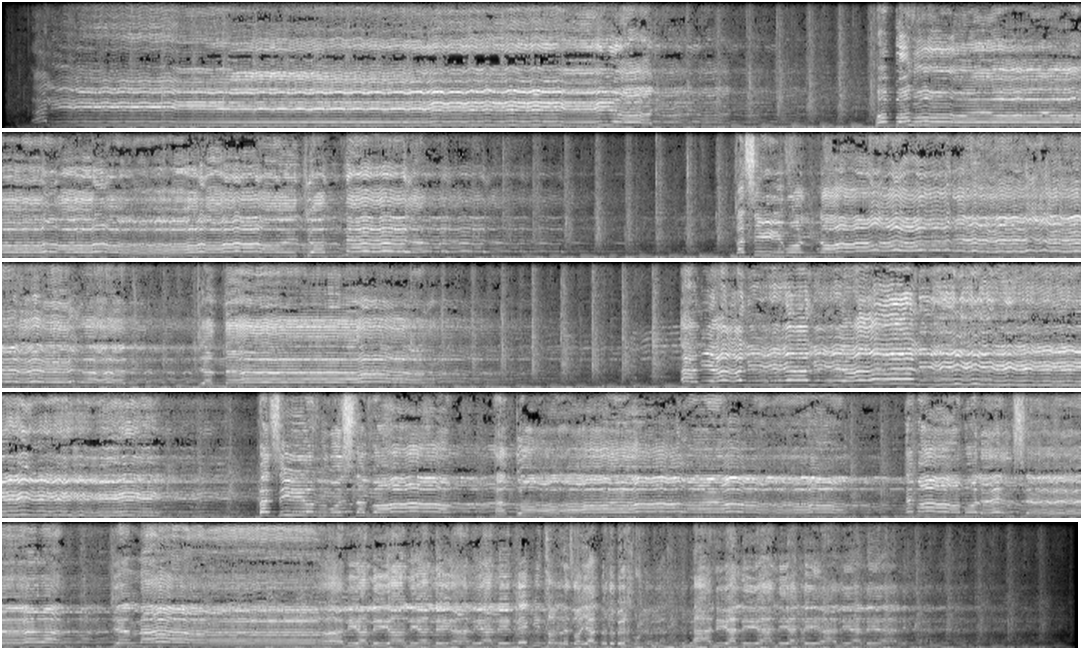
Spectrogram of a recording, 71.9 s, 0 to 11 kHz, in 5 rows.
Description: هیئت عاشقان ثارالله کرج (محفل بسیجیان و رهروان شهدا)
جشن میلاد پیامبر(ص) و امام صادق(ع)|جمعه ۲۴ آبانماه ١٣٩۸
